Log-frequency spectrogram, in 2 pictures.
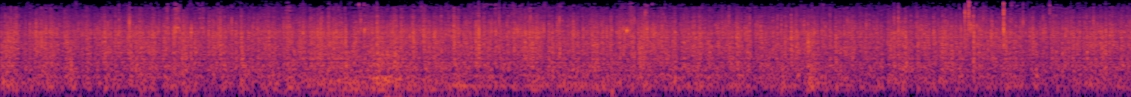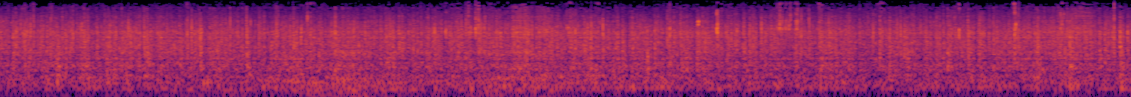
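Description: Steady rain on a car's roof and windows, heard from inside the cabin, with a low rumble that swells and fades about two-thirds of the way through.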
